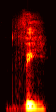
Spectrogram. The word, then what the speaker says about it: the: He says the, right? The with a short e sound, just like at the end of happy. And the question is why? Why he does that? And the answer is that right after it comes a vowel sound, right? The vowel sound at the beginning of umbrella.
